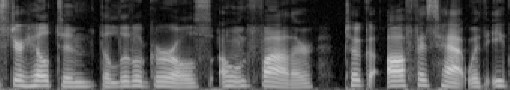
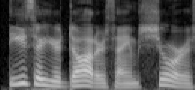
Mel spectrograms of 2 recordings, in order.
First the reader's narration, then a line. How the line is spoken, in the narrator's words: said the old gentleman kindly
